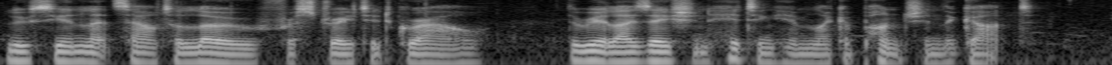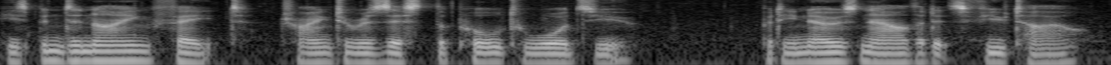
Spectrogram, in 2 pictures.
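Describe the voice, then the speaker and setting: A man's voice: lowish voice, little pitch movement, normal speed. A man reading scripted romantic roleplay narration in an ASMR story style.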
